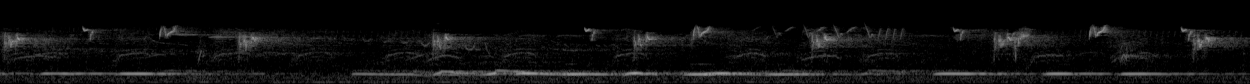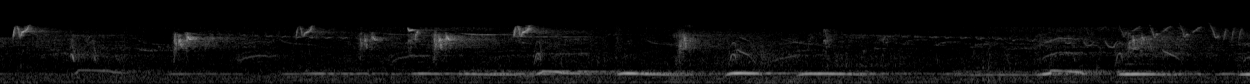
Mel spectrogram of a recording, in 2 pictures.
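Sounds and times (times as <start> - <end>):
birds chirping: 5.6 - 25.0.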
